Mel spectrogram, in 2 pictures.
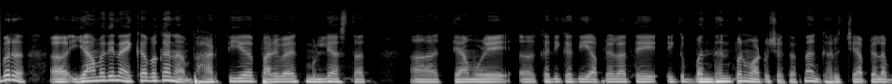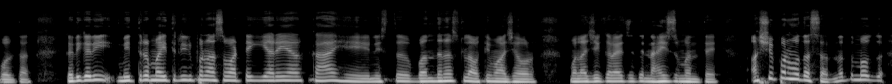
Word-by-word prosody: बरं 205 - +3 0.3
अ, 120 0 +3
यामध्ये 160 +9 +3
ना 185 -3 +3
एका 150 +5 +1
बघा 175 +2 +2
ना, 150 -8 +3
भारतीय 135 +4 +1
पारिवारिक 125 0 +1
मूल्य 125 +1 +2
असतात 110 -2 -2 0.5
अ, 105 -1 -2 0.2
त्यामुळे 115 0 +1 0.2
अ, - - -6 0.2
कधी-कधी 120 +1 -2
आपल्याला 125 +2 -2
ते 125 -1 +1
एक 120 +1 -5
बंधन 125 +1 +6
पण 155 -1 +3
वाटू 125 -2 +1
शकतात 105 -3 -5
ना. 155 - +1
घरचे 110 -2 -3
आपल्याला 115 +1 -1
बोलतात. 110 0 -3 0.4
कधी-कधी 195 +6 +3 0.2
मित्र-मैत्रिणी 195 +2 +2
पण 205 -1 +1
असं 190 -1 0
वाटतं, 180 0 -1
की 180 0 -3
अरे, 180 +1 +1
यार 185 -1 0
काय 175 +2 0
हे 145 -5 0
नुसतं 135 +1 -2
बंधनच 150 +3 +3
लावते 145 -1 +1
माझ्यावर. 125 -2 +2 0.4
मला 135 0 +2
जे 145 - +2
करायचं 140 -1 -1
ते 150 - -2
नाहीच 135 +2 +3
म्हणते. 125 -3 0 0.4
असे 230 - 0
पण 290 - 0
होत 240 -6 +2
असतात 135 -9 -1
ना, 150 +6 -4
तर 215 - -8
मग 195 -3 -4
135 Hz, 180 wpm, -23 LUFS, 120-175 Hz, 0.5 s, बंधन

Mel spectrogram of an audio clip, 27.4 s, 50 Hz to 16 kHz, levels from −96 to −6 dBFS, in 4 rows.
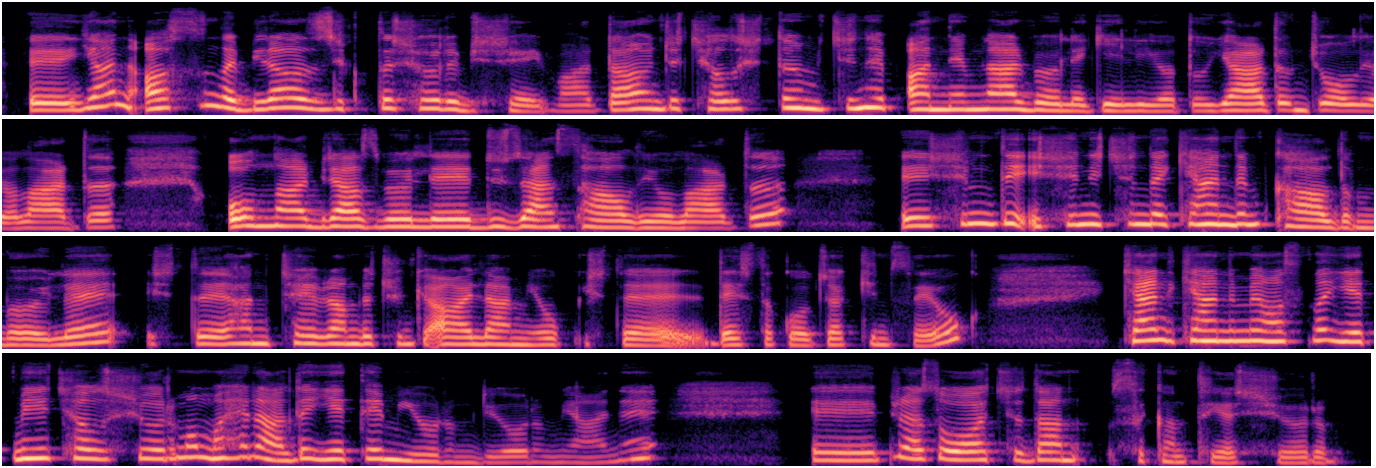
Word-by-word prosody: Eee, 220 0 +4
yani, 350 +4 +2
aslında 280 0 +2
birazcık 255 -1 0
da 280 - +3
şöyle 270 -3 0
bir - - -13
şey 200 -3 -8
var, 190 +1 -12
daha 235 +3 +2
önce 260 +1 0
çalıştığım 265 +2 +1
için 270 +3 +2
hep 300 -1 +5
annemler, 240 0 +4
böyle, 205 -3 0
geliyordu, 195 0 -3
yardımcı 215 +1 0
oluyorlardı, 195 +2 -3 0.6
onlar 255 -1 +4
biraz, 240 -1 +2
böyle, 235 -1 +3
düzen 235 0 +1
sağlıyorlardı. 200 - -2 0.6
Eee, 265 +1 +2
şimdi, 325 +5 +1
işin 300 0 0
içinde 315 0 +1
kendim 310 -1 +3
kaldım, 205 -5 -1
böyle. 205 +9 -1
İşte, 225 -1 -3
hani, 235 -1 -1
çevremde 230 -1 0
çünkü 230 -1 -7
ailem 215 -1 0
yok, 200 0 -6
işte, 195 -4 -4
destek 200 -1 -5
olacak 195 +2 -5
kimse 200 -5 -9
yok. 310 - -3 0.7
Kendi 335 0 +5
kendime 325 0 +5
aslında 310 +2 +1
yetmeye 300 0 +3
çalışıyorum 300 +1 -2
ama 330 -3 +3
herhâlde 305 -6 -1
yetemiyorum 265 - -1
diyorum, 180 +1 -10
yani. 205 - -9 0.7
Eee, 245 0 -2
biraz 310 -4 -1
o 265 -1 +5
açıdan 260 -1 -2
sıkıntı 200 -5 -12
yaşıyorum. 170 +2 -10
240 Hz, 125 wpm, -23 LUFS, 205-285 Hz, 0.7 s, hep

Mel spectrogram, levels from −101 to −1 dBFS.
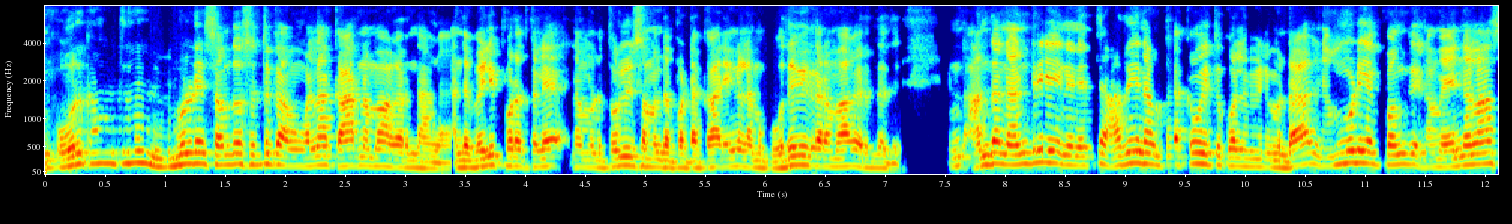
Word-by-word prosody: ஒரு 160 +6 +4
காலத்ததுல 200 +1 -3 0.2
நம்மளுடைய 190 +6 +2
சந்தோஷத்துக்கு 180 +1 0
அவங்கலாம் 155 +3 -1
காரணமாக 150 -2 +1
இருந்தாங்க. 115 -4 -3
அந்த 130 +1 +2
வெளிப்புறத்திலே 155 - +1 0.2
நம்முடை 130 -1 -6
தொழில் 160 +2 0
சம்மந்தப்பட்ட 130 -4 0
காரியங்கள் 135 +2 +1
நமக்கு 120 -2 -5
உதவிகரமாக 155 -3 +2
இருந்தது. 120 -5 -7 0.7
அந்த 175 +3 +3
நன்றியை 205 +5 +2
நினைத்து 165 +1 -1
அதை 195 +6 0
நாம் 180 -3 -1
தக்க 160 +1 -1
வைத்துக் 180 -4 -1
கொள்ள 150 -1 +1
வேண்டுமென்றால் 130 +6 0
நம்முடைய 205 +6 +2 0.2
பங்கு 180 0 0
நம்ம 135 0 -2
என்னல்லாம் 190 +5 +2
160 Hz, 145 wpm, -22 LUFS, 140-185 Hz, 0.7 s, ஒரு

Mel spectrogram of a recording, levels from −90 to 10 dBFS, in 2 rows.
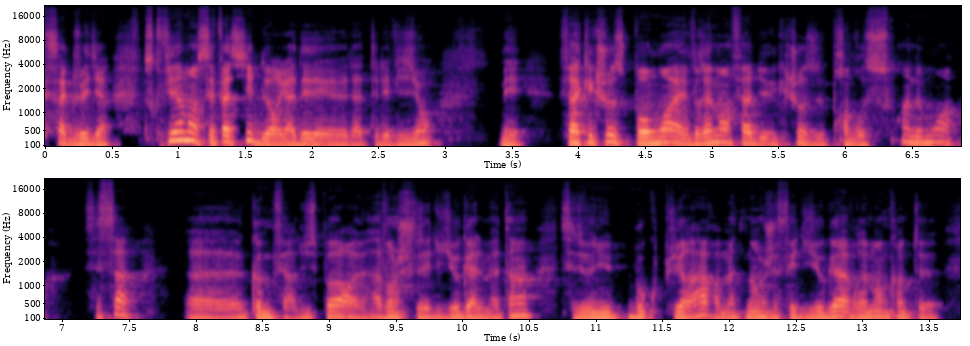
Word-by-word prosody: c'est - - -10
ça 160 - 0
que 130 - -3
je 135 - +2
veux - - +1
dire. 135 -2 0 0.2
Parce - - -6
que, - - -14
finalement, 230 +1 +8
c'est 170 0 +1
facile 185 +2 +4
de 140 - +3
regarder, 135 +1 +2
heu, - - -2
la 125 -1 -4
télévision, 125 +7 -3 0.5
mais 120 -2 -2 0.2
faire 165 -1 +6
quelque 175 +1 +1
chose 185 -3 +2
pour 160 -1 +7
moi 175 -1 +5
et - - 0
vraiment 165 +6 +3
faire 155 0 +1
du 150 -2 -3
quelque 135 - -12
chose 160 -7 -2
de 130 - -5
prendre 125 0 -4
soin 190 - -6
de 170 - +3
moi, 170 -3 -2 0.3
c'est - - -12
ça, 180 +5 -3 0.3
heu, 120 0 -4
comme 125 -2 +1
faire 120 -3 -9
du 120 +2 -6
sport, 145 +3 0
heu, 115 - -6
avant, 130 +2 -1
je 130 - -5
faisais 125 -2 -3
du 120 - -5
yoga 130 +2 0
le - - -2
matin, 165 +8 -2 0.2
c'est 130 - -9
devenu 130 0 +2
beaucoup 145 +2 -2
plus 145 - -1
rare. 145 -1 -1
Maintenant, 125 +3 -1
je 130 -2 -2
fais 130 +1 -4
du 120 - -5
yoga 145 +3 +2
vraiment 135 +2 -1
quand, 130 -2 -5
heu, 120 -1 -8
135 Hz, 265 wpm, -21 LUFS, 125-160 Hz, 0.5 s, finalement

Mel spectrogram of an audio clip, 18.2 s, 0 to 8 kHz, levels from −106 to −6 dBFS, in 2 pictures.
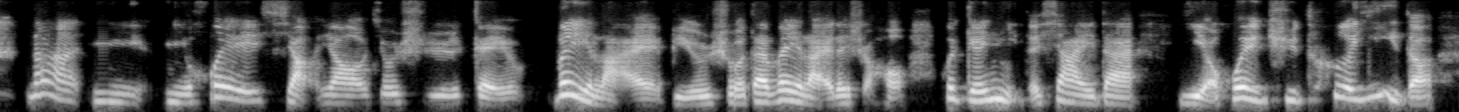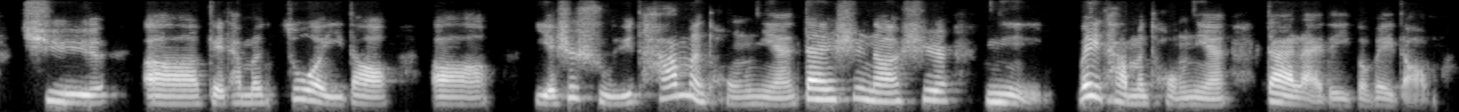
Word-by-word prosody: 那 290 - -3
你 190 -4 -11
你 180 -3 -6
会 230 +1 0
想 210 -1 +1
要 160 -2 -1
就 180 +2 -7
是 160 -3 -9
给 125 - +1 0.3
未 325 -7 +5
来 125 0 0
比 140 - -5
如 145 +2 -1
说 160 0 -2
在 185 +3 +6
未 220 -1 +4
来 - - +3
的 160 0 0
时 - - -9
候， - - -3 0.2
会 260 -4 +1
给 215 -2 +1
你 240 -3 +1
的 - - -5
下 180 - +1
一 155 - -2
代 150 -3 +1 0.2
也 155 -1 +3
会 255 -2 +4
去 220 0 -5
特 255 +6 -1
意 275 +8 -2
地 - - +3 0.3
去， 175 -5 +1 0.2
呃， 150 -1 +4
给 150 - -1
他 170 +3 -7
们 165 0 -4
做 240 -2 +3
一 290 - -3
道， 145 - +2 0.2
呃， 145 -2 0 0.3
也 160 -2 +2
是 275 - 0
属 290 - -4
于 320 +4 -2
他 270 +4 +1
们 310 -9 +2
童 145 -5 -9
年， 140 -2 -3
但 245 -1 +8
是 245 +2 -3
呢， 200 -3 +2
是 210 +1 -2 0.2
你 185 -3 -2 0.2
为 295 +2 +8
他 200 -8 +1
们 155 -1 -2
童 145 -3 -7
年 130 -2 -2 0.2
带 - - +7
来 - - 0
的 130 - -10
一 130 - -8
个 - - -7
味 135 -2 -5
道 - - -5
吗？ - - -27
180 Hz, 225 characters per minute, -24 LUFS, 155-235 Hz, 0.3 s, 但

